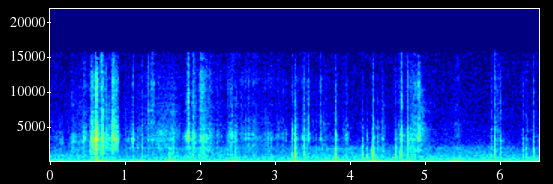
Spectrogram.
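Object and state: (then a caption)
Molded paper plate. A thin, empty white molded-fiber (Chinet-style) paper plate, about 25 cm across, resting on a wooden table, is held with both hands and tapped and scratched with fingertips and short nails. Scattered light, dry clicks and taps with bright, crisp edges sound over a soft, low background hush. Each tap dies away almost at once.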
